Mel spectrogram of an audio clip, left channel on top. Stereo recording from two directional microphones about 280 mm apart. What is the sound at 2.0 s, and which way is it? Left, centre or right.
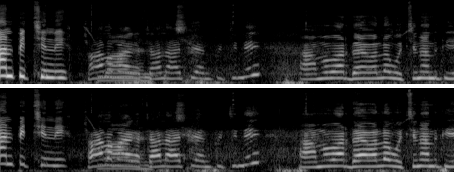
Speech, right.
